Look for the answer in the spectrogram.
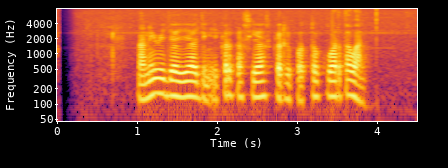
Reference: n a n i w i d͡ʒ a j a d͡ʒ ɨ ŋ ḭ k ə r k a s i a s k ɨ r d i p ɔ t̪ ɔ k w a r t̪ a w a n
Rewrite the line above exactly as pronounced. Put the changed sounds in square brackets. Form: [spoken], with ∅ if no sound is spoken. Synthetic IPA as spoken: n a n i w i d͡ʒ a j a d͡ʒ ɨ ŋ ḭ k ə r k a s i a s k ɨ r d i p ɔ t̪ ɔ k w a r t̪ a w a n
